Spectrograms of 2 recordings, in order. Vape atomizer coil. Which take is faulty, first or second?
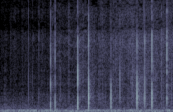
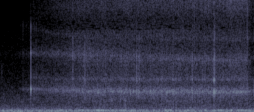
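first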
